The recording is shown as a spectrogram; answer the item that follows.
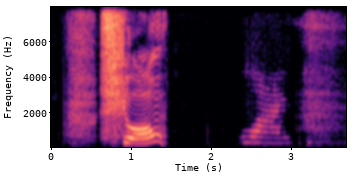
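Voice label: "xiong2" Chinese, female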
